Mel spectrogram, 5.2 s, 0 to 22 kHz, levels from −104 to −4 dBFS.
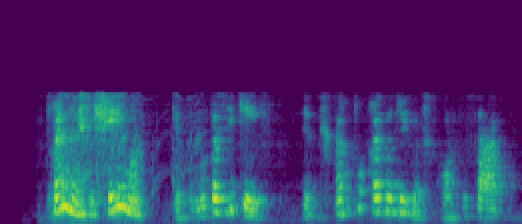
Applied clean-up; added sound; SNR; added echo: neural mask model DeepFilterNet 3.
